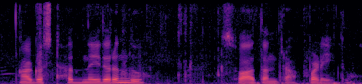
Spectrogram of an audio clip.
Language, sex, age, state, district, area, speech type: Kannada, male, 18-30, Karnataka, Tumkur, rural, spontaneous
